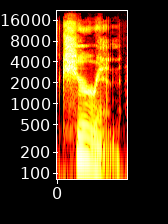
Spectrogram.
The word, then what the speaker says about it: curtain: We stop the air in our throat. Mountain becomes mount in. Curtain becomes curin.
